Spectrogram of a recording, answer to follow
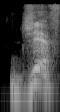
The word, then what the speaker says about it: GIF: It's pronounced GIF because the creators of it said it's GIF.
